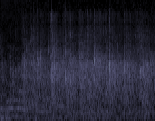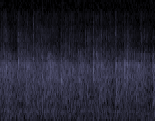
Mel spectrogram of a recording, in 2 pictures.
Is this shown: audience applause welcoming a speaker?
yes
